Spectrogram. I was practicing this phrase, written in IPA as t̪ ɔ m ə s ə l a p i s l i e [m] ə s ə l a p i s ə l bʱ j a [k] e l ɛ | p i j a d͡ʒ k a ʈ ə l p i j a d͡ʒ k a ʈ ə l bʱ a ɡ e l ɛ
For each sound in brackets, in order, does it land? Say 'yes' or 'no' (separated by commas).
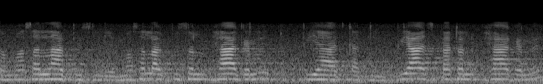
yes, no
